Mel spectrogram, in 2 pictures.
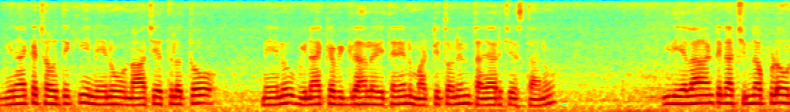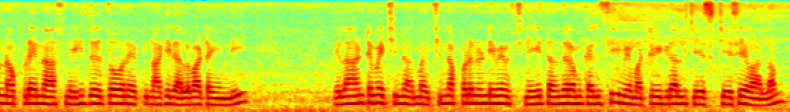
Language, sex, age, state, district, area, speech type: Telugu, male, 18-30, Telangana, Medak, rural, spontaneous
